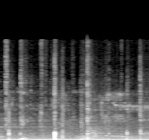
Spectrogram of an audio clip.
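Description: Tennis ball being struck by rackets and bouncing on a hard court during a rally: about four sharp knocks, the loudest about a second in.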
